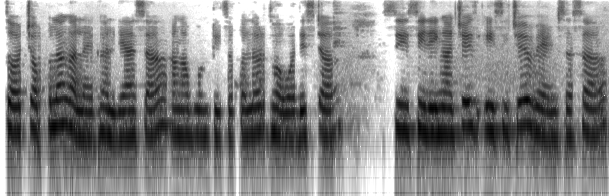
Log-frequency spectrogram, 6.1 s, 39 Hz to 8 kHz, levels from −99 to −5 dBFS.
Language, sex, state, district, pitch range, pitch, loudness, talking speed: Konkani, female, Goa, North and South Goa, 200-235 Hz, 215 Hz, -16 LUFS, 145 wpm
